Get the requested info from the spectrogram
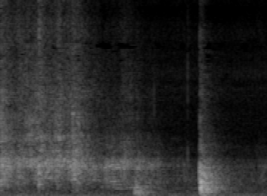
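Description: Ice rattling in a metal cocktail shaker as the shaking winds down in the first moment, then a small click and a single sharp knock about a second and a half in as the shaker is handled on the bar.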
